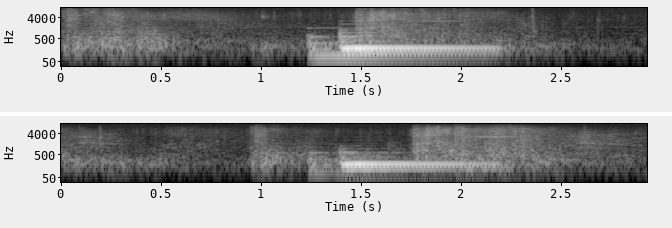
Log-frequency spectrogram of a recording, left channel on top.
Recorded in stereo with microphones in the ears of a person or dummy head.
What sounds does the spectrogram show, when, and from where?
1.2 s a ringtone: 75° left (ahead or behind), 0.7 m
